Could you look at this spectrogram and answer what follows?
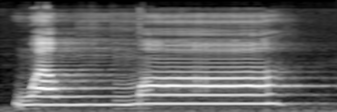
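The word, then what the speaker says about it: والله: Wallah. Lam jalalah dibunyikan secara tafkhim karena huruf sebelumnya yang waw berbaris fathah. Maka dibacanya tebal, pangkal lidah dinaikkan. Wallah.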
